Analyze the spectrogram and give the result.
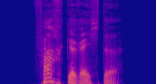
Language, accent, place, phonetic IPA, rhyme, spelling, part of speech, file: German, Germany, Berlin, [ˈfaxɡəˌʁɛçtə], -axɡəʁɛçtə, fachgerechte, adjective, De-fachgerechte.ogg
- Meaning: inflection of fachgerecht: 1. strong/mixed nominative/accusative feminine singular 2. strong nominative/accusative plural 3. weak nominative all-gender singular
